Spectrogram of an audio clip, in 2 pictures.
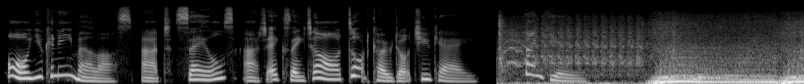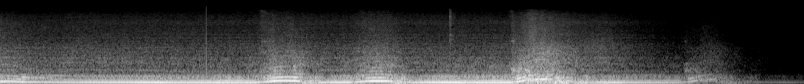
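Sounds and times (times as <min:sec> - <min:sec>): car engine with throttle blips: 0:05.0 - 0:16.0.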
